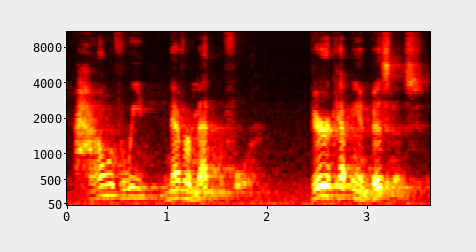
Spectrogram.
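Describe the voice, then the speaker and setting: A man's voice: on the high side, fairly quick, a little hiss or hum, close to an everyday voice. A man in a staged play reading, playing a solitary woodworking artist who is polite, guarded and hesitant. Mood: polite, flustered. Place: theatre stage. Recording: very echoey hall, distant microphone.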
